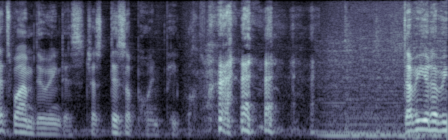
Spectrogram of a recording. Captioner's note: laughs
